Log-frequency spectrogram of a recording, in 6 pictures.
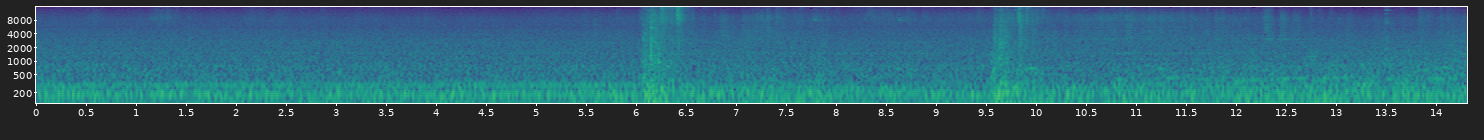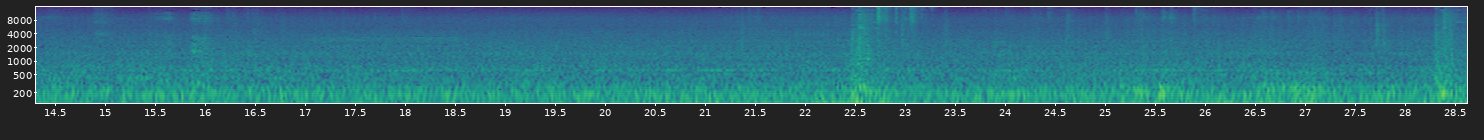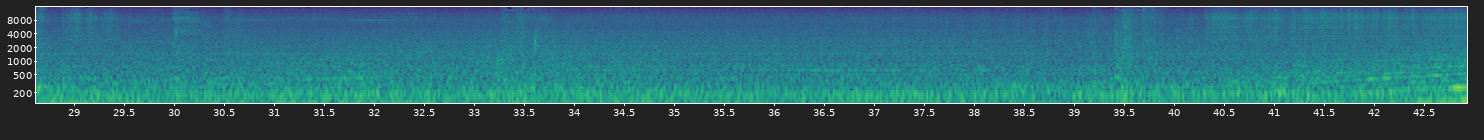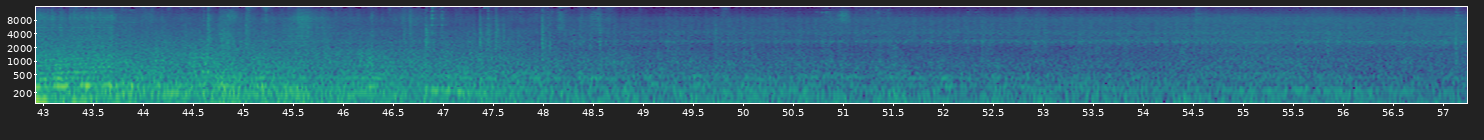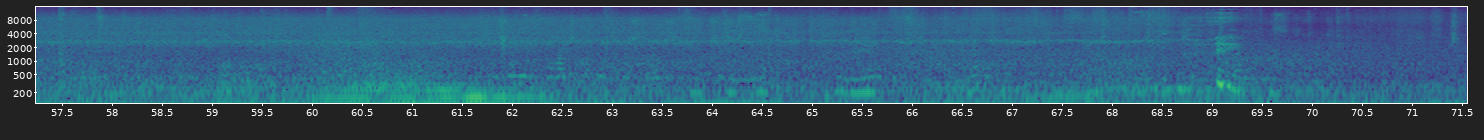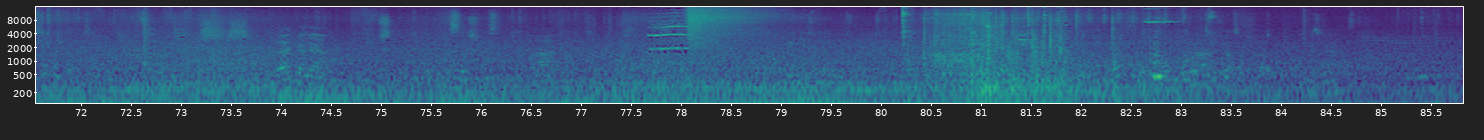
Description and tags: I riding in the bus and suddenly ended electricity.
Recorded: 2010-10-21.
